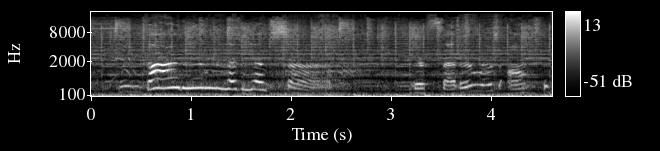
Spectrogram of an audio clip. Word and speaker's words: Wingardium: You're saying it wrong, Harry heard Hermione snap. It's Wingardium Leviosa, with the gar nice and long.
